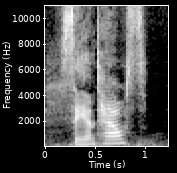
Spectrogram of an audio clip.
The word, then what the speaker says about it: Santhouse: Sand house. Yes, Santa house.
